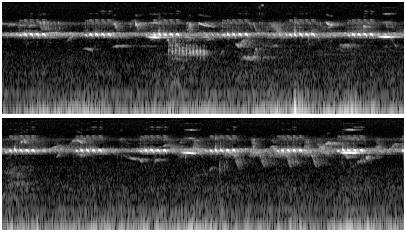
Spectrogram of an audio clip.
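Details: Crickets at night beside a sunflower field: a high, pulsed chirp repeating about twice a second in a steady run, with a few faint bird notes and a low background rumble.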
